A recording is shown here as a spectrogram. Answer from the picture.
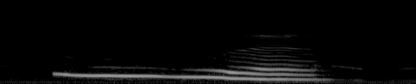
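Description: A single long howl, starting about half a second in and sliding steadily down in pitch over about three seconds.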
